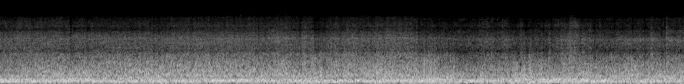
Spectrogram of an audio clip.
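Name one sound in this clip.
A steam train rumbles and clatters along the tracks nearby.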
